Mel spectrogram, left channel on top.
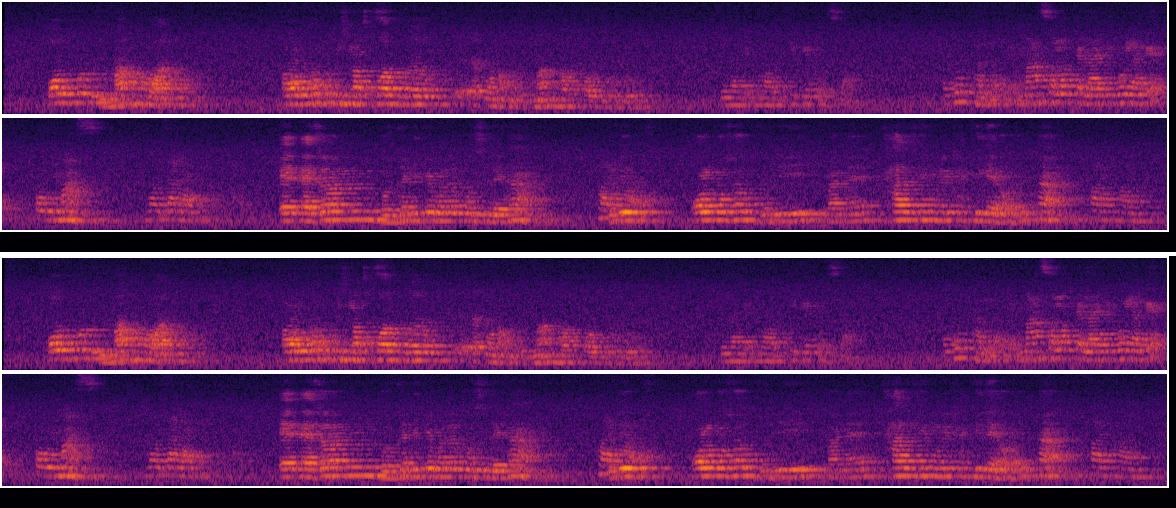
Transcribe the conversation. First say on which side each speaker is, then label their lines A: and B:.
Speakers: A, on the right; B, in the centre.
A: কল ফুল ইমান
B: অ',
A: সোৱাদ
B: কলফুল হয়
A: কল
B: হয়
A: ফুলটোৰ
B: ঠিকে
A: নিচিনা
B: কৈছা
A: সোৱাদ মই আৰু একো নাপাওঁ। ইমান সোৱাদ কল ফুলটো।
B: ত হয় ঠিকে কৈছা বহুত ভাল লাগে মাছ অলপ পেলাই দিব লাগে সৰু মাছ,
A: উম,
B: মজা লাগে খাই।
A: এ এজন বৈজ্ঞানিকে বোলে কৈছিলে হা।
B: হয়
A: যদি
B: হয়
A: কল কল গছত যদি মানে ঠাল ঠেঙুলি থাকিলে হয় হা
B: হয়, হয়।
